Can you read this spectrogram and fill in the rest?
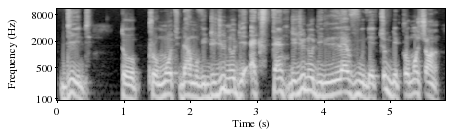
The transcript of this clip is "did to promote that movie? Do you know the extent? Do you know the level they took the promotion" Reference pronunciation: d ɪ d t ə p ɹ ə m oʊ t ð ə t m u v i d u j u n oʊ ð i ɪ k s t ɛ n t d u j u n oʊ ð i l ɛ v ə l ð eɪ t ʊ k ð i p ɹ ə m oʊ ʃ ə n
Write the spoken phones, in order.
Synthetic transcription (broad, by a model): d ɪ d t ə p ɹ ə m oʊ t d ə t m u v i d u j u n oʊ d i ɪ k s t ɛ n t d u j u n oʊ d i l ɛ v ə l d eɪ t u k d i p ɹ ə m oʊ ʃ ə n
